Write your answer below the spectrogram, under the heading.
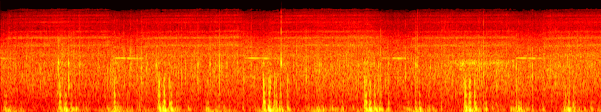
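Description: Footsteps of someone walking in sandals on a wet path, dull thuds about twice a second, over a steady hiss of rain.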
